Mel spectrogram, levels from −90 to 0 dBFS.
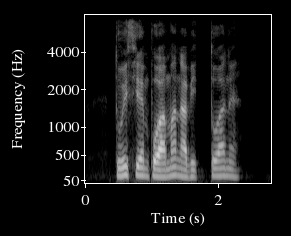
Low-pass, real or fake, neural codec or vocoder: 7.2 kHz; fake; codec, 16 kHz, 4 kbps, X-Codec, WavLM features, trained on Multilingual LibriSpeech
